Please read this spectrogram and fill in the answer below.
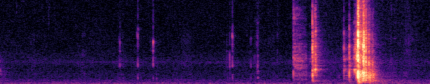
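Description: A correction-tape (white-out) dispenser and pen handled on paper to cover a written mistake: a few faint clicks, then two short scratchy swipes near the end, the second the louder.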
